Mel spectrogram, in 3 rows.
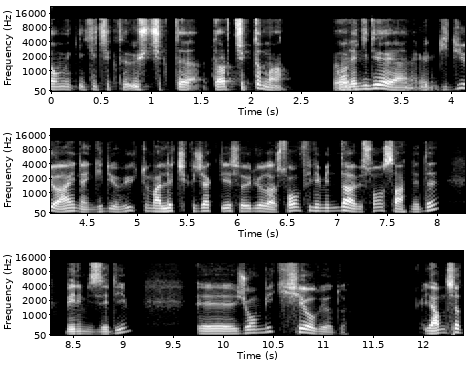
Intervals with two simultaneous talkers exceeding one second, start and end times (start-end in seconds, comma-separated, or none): none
